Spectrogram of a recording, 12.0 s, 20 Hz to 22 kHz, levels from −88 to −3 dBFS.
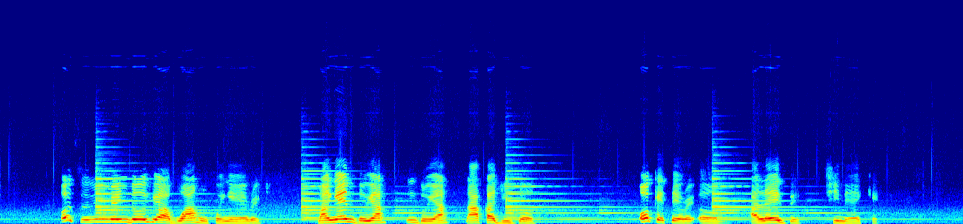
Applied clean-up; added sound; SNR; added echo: none; Church bell; 16 dB; none.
